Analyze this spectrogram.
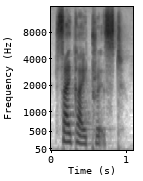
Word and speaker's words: psychiatrist: और दिमाग के डॉक्टर को मेडिकल लैंग्वेज में इंग्लिश में बोला जाता है साइकाइट्रिस्ट। स्पेलिंग देखिए, PSYCHIATRIST। साइकाइट्रिस्ट की स्पेलिंग में P हमेशा साइलेंट होता है।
